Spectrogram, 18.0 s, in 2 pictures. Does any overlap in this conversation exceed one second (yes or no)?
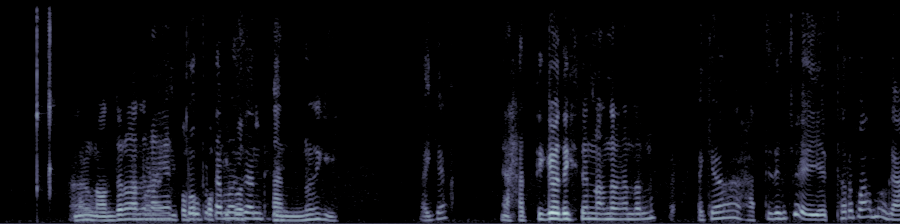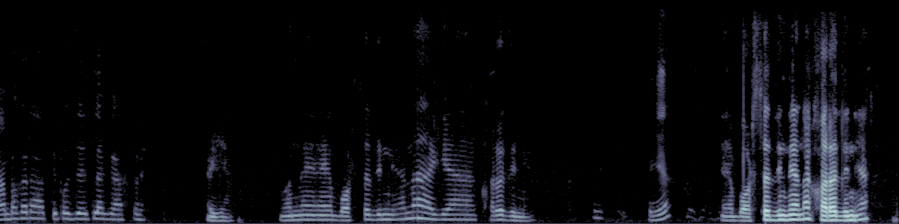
yes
